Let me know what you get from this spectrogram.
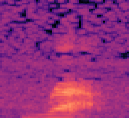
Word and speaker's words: wrap: W is silent before R at the beginning of a word. Write. They write a letter every week. Wrap.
